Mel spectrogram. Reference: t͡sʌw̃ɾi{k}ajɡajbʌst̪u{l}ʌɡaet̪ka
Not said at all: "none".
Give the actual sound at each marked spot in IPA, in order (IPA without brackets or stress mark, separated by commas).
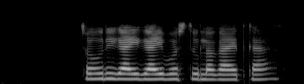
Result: ɡ, l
